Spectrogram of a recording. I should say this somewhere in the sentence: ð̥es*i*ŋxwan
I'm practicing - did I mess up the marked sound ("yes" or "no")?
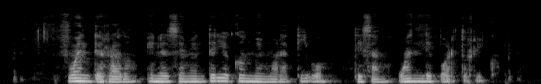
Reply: yes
